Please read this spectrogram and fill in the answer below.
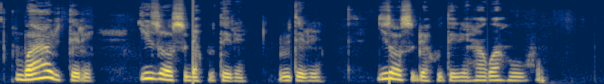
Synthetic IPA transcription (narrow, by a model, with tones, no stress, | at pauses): ŋ͡m̩˨ɡ͡ba˨˦ɦa˦ɾu˨te˨ɾḛ˨ | d͡ʒi˦zɔ˨sba˨ku˨te˨ɾe˨ | ɾu˨te˨ɾe˨ | d͡ʒi˦sɔ˨sbja˨kʷu˨te˨ɾe˨ɦa˦ɡʷa˦ɦu˦u˦kʷṵ˦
